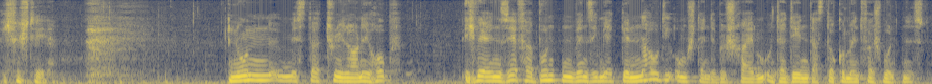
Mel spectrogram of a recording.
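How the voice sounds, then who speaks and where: An actor playing a composed, courteous master detective in a radio drama, questioning with authority in a dark, husky voice. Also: male voice, fairly high pitch, moderate pace. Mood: cool, inquiring.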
